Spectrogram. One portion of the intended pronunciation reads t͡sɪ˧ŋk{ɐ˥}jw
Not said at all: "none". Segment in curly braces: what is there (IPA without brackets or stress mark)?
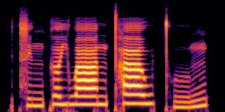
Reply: ɐ˥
